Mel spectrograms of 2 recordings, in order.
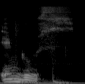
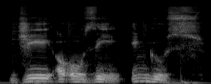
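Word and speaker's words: Ingwaz: Ingus. Okay? It's pronounced Ingooz. Ingus. Yeah, I don't know. There's a W in there. I don't ask. That's just how it's pronounced.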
